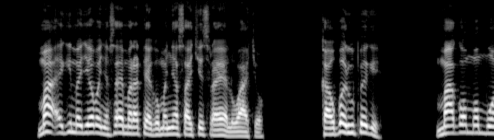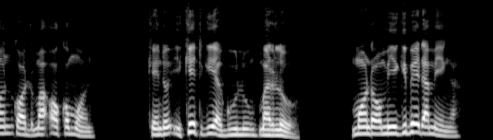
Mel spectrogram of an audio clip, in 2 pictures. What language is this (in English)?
Luo (Kenya and Tanzania)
